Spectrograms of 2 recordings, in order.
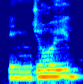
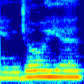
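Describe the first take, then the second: First: The ending is a single D sound. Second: The ending is an extra syllable like 'id'. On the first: The speaker calls it right. "Yo lo pronuncio con una sola D" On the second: The speaker calls it wrong. "ni enjoy it"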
